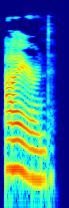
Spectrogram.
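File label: "ironed", British English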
